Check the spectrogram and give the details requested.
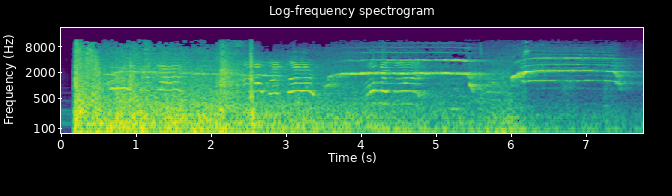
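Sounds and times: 
heavy bang: 0.2s - 3.6s
massive explosion destroying a city: 0.2s - 4.1s
people shouting frantically: 0.6s - 7.7s
wailing cries: 3.6s - 7.7s.

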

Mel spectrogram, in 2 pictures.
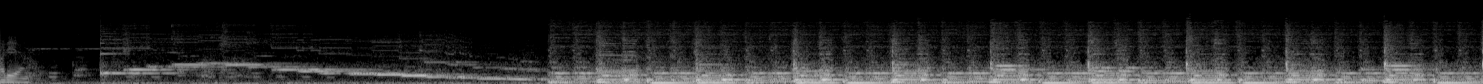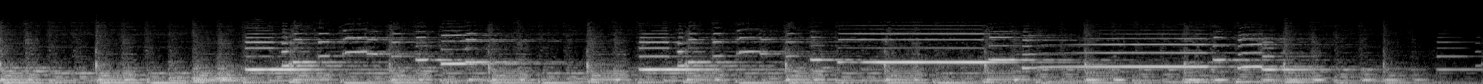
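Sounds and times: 
speech: 0.0s - 1.4s
perky organ-like melody lines: 0.0s - 29.6s
playful bouncy film score music for a safari film: 0.0s - 29.6s
plodding bass beat: 5.5s - 29.0s.

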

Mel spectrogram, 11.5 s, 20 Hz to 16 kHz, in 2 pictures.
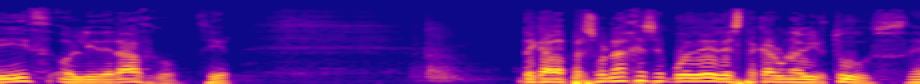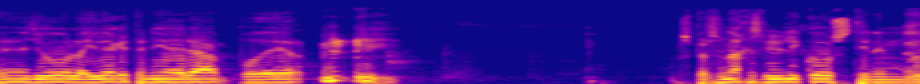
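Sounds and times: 
speech: 0.0s - 1.7s, 3.2s - 8.3s, 10.0s - 11.4s
quiet breathing: 1.5s - 2.7s, 8.6s - 9.6s
rough throat-clearing cough from a person with a bad cold: 7.8s - 8.4s.

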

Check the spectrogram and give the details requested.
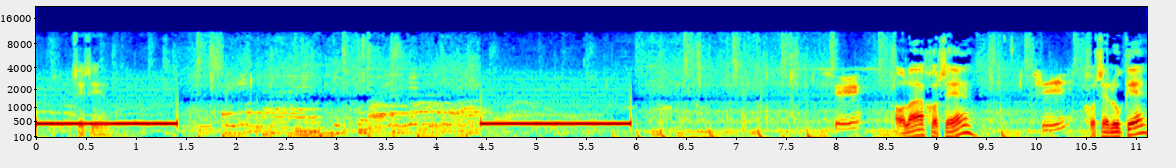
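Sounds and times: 
telephone ringing tone as a radio station dials a prize winner: 0.0s - 1.4s, 4.4s - 6.0s
music: 0.0s - 11.1s
speech: 8.6s - 11.1s.

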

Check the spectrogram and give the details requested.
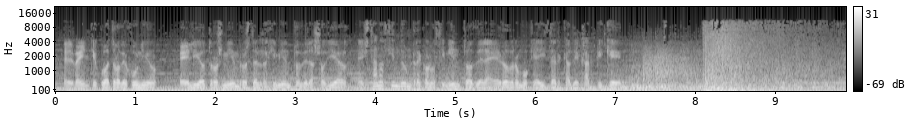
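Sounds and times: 
speech: 0.1s - 8.0s
grenade explosion: 7.4s - 9.8s.

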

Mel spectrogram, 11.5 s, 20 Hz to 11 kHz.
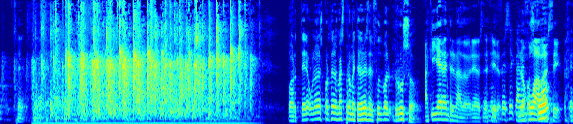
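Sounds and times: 
speech: 0.3s - 1.0s, 5.8s - 11.4s
audience applause: 0.6s - 5.2s.

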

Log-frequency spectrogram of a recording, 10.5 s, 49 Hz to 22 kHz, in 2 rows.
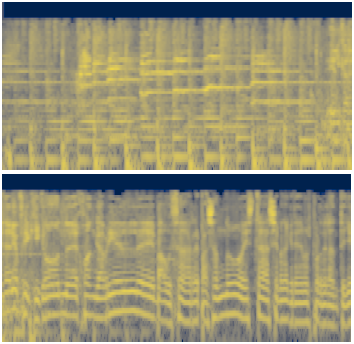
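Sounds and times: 
cat meows pitch-corrected into an autotuned singing line: 0.0s - 0.6s
pounding beat and bass: 0.0s - 7.8s
speech: 5.0s - 10.4s.

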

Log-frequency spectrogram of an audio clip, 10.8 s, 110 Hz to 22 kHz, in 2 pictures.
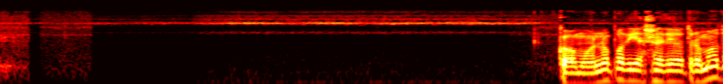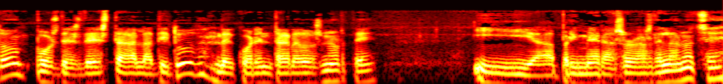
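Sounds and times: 
dense chorus of crickets chirping outdoors at night: 0.0s - 10.8s
speech: 4.2s - 10.8s.

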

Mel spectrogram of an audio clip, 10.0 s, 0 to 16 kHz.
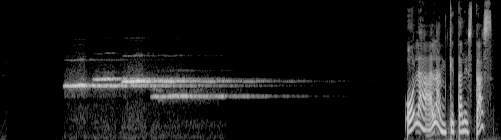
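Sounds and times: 
whistled bird-call tune as intro jingle: 1.3s - 7.2s
speech: 8.1s - 10.0s.

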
